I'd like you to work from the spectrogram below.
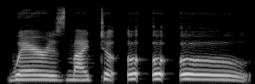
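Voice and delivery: loud, slow, pulsing moan; hammed-up spooky groan; groaning ghost. A narrator's reading. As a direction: moan it with a long broken last vowel. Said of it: "the voice groaned".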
